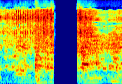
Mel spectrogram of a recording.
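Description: Noisy outdoor background with scattered voices of a gathered crowd. About a second in, the sound drops out completely for roughly half a second and then resumes, where two recordings are spliced together.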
